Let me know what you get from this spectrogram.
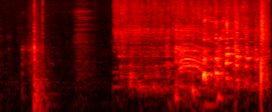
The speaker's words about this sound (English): It sounds like he's pissing in your fucking ear.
